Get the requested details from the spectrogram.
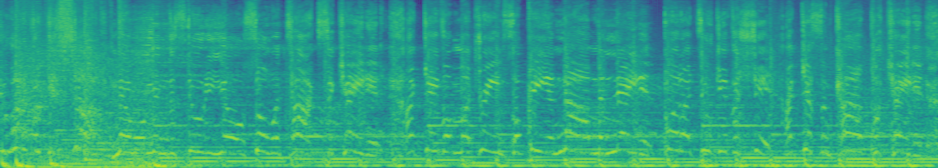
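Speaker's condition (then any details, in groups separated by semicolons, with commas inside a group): No condition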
